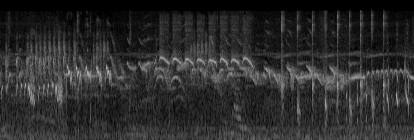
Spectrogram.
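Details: Chinese hwamei singing from a shaken, hand-carried cage: quick buzzy trills giving way to looping slurred whistles and scattered sharp clicks, delivered almost without pause.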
